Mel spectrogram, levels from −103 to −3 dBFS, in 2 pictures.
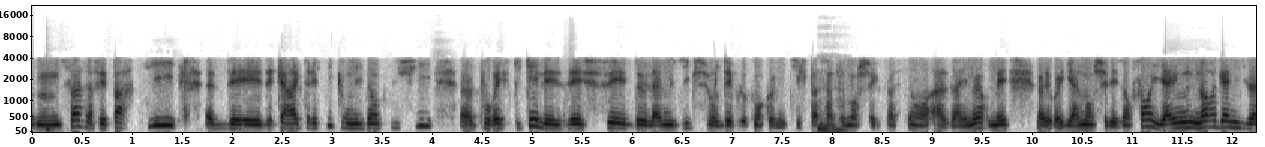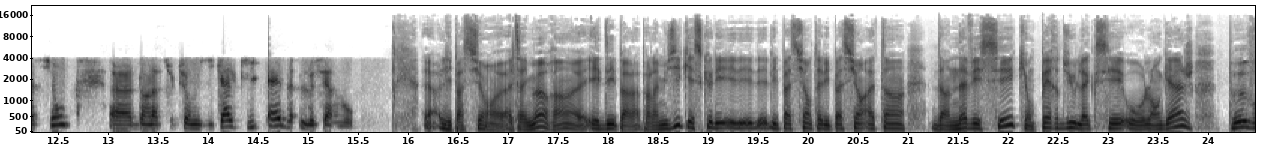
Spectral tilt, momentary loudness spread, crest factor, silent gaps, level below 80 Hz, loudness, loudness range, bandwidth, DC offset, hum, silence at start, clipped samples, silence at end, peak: -5.5 dB/octave; 8 LU; 16 dB; none; -52 dBFS; -18 LUFS; 3 LU; 15 kHz; under 0.1%; none; 0 s; under 0.1%; 0 s; -2 dBFS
